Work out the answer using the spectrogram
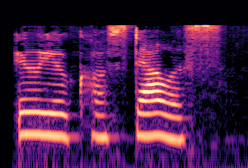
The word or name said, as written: iliocostalis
